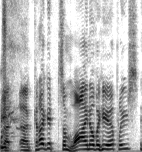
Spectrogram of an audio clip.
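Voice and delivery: high, loud call for wine. Acted. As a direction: call across the hall. Calling out for wine.

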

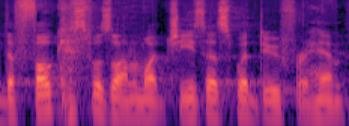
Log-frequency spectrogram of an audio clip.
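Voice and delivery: ordinary delivery

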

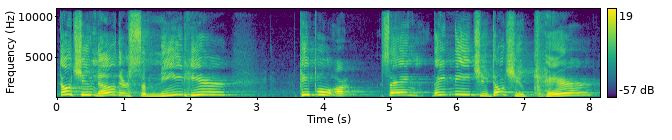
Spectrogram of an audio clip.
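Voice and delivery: high, loud, exasperated Peter; frantic Peter. Acted. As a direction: nag him like a worried friend who lost him. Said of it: "Peter sees him and said".

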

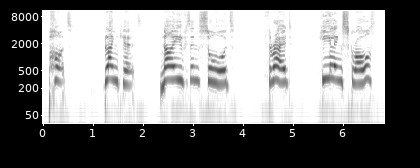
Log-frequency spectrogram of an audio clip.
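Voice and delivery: high-pitched, sing-out list; child hawker. Acted. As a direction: call each item out separately as a little girl at a stall. Child calls out list of wares.

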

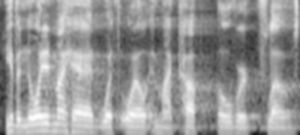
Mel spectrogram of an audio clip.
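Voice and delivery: steady, declaiming psalm read; scripture reading. Acted. Reads Psalm 23 aloud.

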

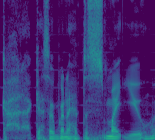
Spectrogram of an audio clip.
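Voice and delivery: whispered weary threat; whispered mock Thor. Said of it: "Thor's like".

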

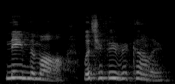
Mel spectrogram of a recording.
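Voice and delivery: lightly mocked chirpy chatterbox; perky date. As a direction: gush questions like an overeager date. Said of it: "And she's like".

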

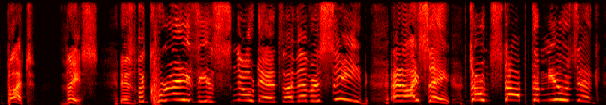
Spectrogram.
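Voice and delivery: a prankster cloud delighted by the dance; big laughing sky voice; booming cloud voice. Acted. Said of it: "the clouds started to speak".

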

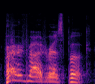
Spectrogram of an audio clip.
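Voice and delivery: lightly voiced dad searching for his book; dad asking. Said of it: "And so he did the".

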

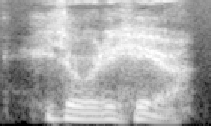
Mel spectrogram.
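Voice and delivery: soft, halting confession; hushed admission. A narrator's reading. Mary confessing to Joseph, hushed and reluctant. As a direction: let it out softly, almost under the breath. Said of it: "she whispered".

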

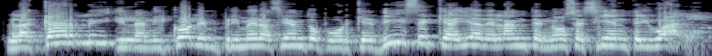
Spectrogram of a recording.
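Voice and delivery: ordinary talk

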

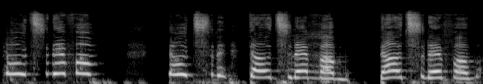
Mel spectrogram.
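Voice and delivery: high-pitched squeal of laughter through the words; helpless laughing imitation. Host repeating the guy in the background, helpless laughing. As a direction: mimic the heckler, cracking up, drawn out. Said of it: "Stop laughing".

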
